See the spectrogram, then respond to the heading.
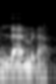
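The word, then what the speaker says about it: lambda: So wavelength is denoted by लैम्बडा.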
